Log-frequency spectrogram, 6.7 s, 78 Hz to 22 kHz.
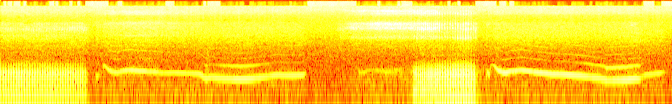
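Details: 6-year-old French bulldog sleeping: loud rough snorting inhalations alternating with whistling, squeaky exhalations; snoring.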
